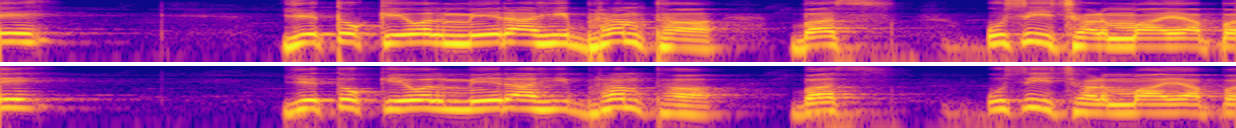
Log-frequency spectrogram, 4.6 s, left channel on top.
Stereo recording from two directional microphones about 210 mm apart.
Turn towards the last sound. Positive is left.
turn(degrees=40)  # may be behind; listen again after turning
